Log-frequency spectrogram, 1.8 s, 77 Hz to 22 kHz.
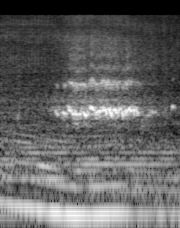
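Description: Car tires screech sharply for about a second over a low engine rumble, a high wavering squeal rising and then cutting off as the car speeds off from a housing estate around 8 o'clock on October 30th.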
